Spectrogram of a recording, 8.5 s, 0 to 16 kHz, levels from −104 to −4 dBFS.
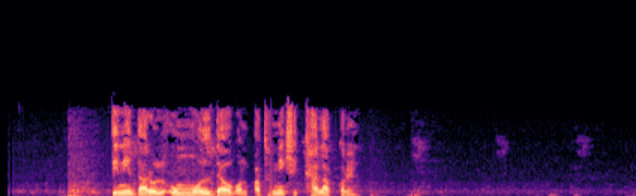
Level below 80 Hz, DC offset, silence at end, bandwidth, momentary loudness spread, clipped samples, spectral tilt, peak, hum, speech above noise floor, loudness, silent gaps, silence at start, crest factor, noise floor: -50 dBFS; under 0.1%; 3.75 s; 7.8 kHz; 14 LU; under 0.1%; -5.5 dB/octave; 0 dBFS; none; 57 dB; -15 LUFS; none; 0.9 s; 18 dB; -72 dBFS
